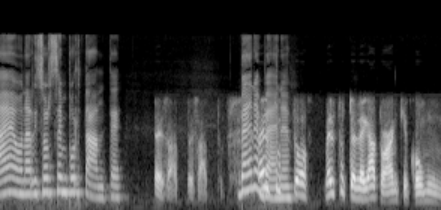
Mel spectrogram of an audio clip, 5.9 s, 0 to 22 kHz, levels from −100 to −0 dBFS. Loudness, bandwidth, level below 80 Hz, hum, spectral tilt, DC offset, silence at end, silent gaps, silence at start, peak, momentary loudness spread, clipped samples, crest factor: -20 LUFS; 12 kHz; -66 dBFS; none; -4.5 dB/octave; under 0.1%; 0 s; none; 0 s; -2 dBFS; 17 LU; under 0.1%; 20 dB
